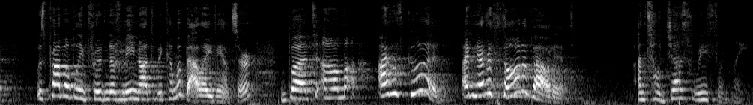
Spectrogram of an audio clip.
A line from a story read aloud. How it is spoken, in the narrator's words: She laughed and she said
